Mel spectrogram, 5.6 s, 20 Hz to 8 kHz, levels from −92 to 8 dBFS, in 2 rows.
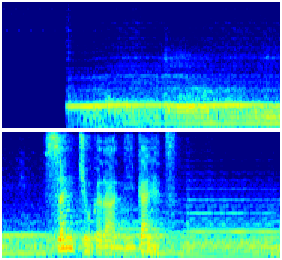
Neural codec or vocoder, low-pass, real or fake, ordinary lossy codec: codec, 16 kHz, 0.4 kbps, LongCat-Audio-Codec; none; fake; none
